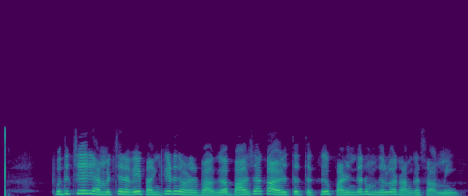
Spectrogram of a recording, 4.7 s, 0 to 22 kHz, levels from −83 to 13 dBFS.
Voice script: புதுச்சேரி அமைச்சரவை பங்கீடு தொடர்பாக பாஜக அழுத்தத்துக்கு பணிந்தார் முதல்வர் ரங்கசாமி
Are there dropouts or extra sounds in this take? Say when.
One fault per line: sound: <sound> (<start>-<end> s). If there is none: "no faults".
no faults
